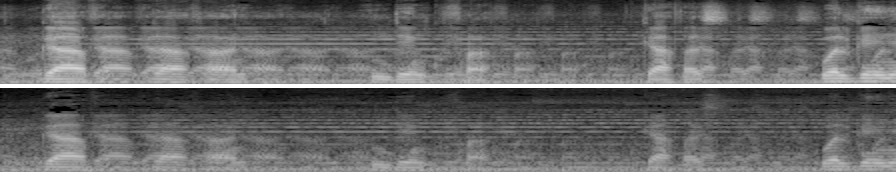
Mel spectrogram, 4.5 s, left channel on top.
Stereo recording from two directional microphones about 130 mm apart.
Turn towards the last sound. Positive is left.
turn(degrees=35)  # may be behind; listen again after turning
